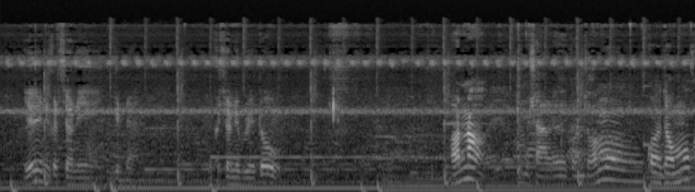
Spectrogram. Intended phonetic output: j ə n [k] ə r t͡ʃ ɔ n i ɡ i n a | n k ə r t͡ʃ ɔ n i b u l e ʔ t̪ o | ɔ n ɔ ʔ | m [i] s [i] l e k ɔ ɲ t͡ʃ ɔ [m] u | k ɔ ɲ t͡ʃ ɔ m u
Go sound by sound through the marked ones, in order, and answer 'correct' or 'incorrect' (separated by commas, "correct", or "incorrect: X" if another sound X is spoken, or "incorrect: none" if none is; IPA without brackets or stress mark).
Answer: correct, correct, incorrect: a, correct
